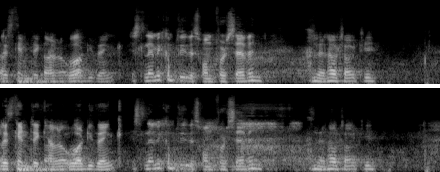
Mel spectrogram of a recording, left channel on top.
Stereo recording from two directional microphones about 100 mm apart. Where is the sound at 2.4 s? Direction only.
50° left (ahead or behind).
